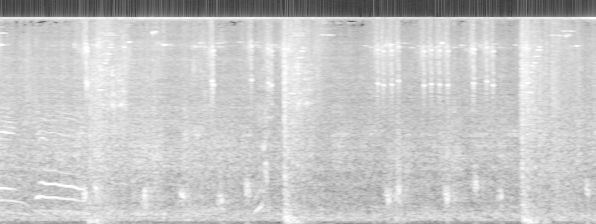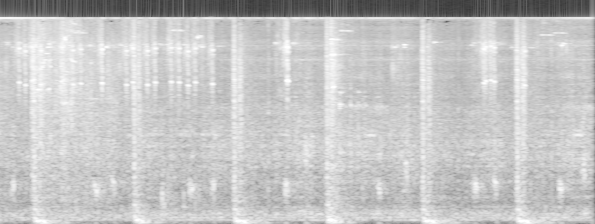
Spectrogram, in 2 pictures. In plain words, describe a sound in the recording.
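Coins jingle and clink quickly, many times.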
